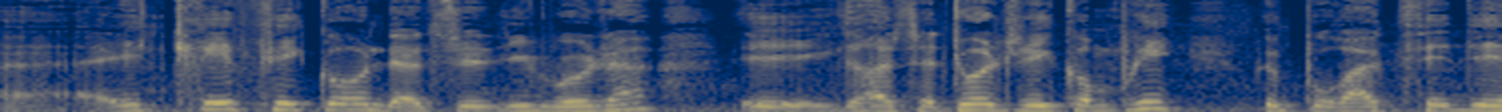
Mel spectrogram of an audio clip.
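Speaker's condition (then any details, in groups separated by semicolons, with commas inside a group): Cerebral palsy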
